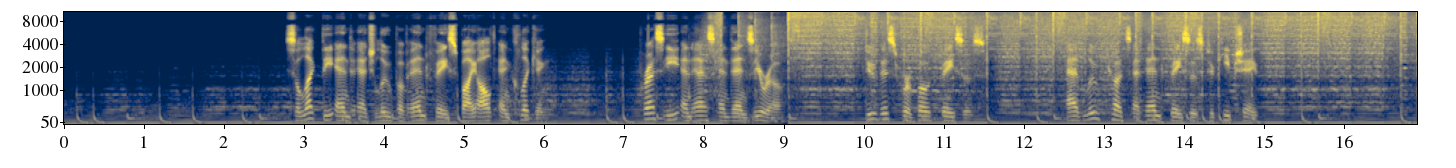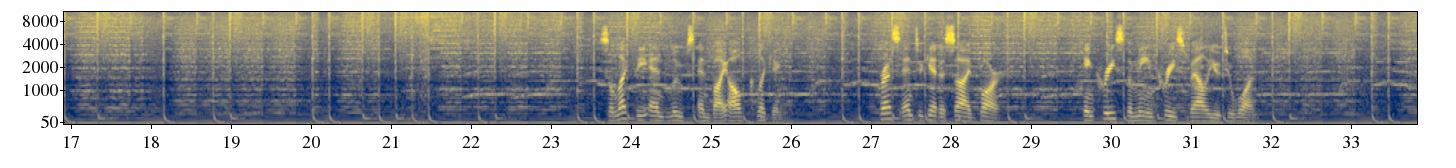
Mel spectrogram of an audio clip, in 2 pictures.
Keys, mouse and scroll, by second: 0.8 ctrl+r, 1.6 middle click, 1.9 click, 2.1 middle click, 3.0-3.5 scroll up 3, 4.2 click, 5.7 e, 9.2 ctrl+r, 14.0-14.5 scroll down 2, 14.5 middle click, 14.5 scroll down 1, 16.0 click, 16.7 click, 16.8 click, 17.3 e, 18.1 ctrl+r, 20.1 click, 21.4 Tab, 21.4 middle click, 21.9-24.1 scroll up 5, 22.1 middle click, 22.8 Tab, 24.7 alt+click, 27.2 n, 28.7 click, 30.8 click, 31.3-31.8 scroll down 4, 31.8 middle click, 33.5 alt+click.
